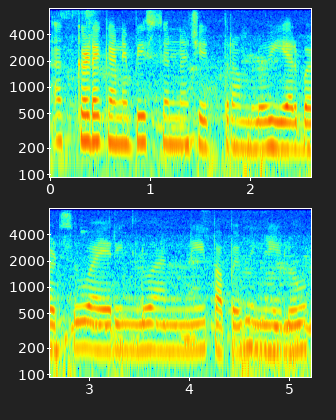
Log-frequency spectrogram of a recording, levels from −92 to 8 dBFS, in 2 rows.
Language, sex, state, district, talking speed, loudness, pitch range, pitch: Telugu, female, Andhra Pradesh, Sri Satya Sai, 125 wpm, -18 LUFS, 190-220 Hz, 200 Hz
